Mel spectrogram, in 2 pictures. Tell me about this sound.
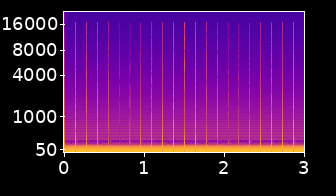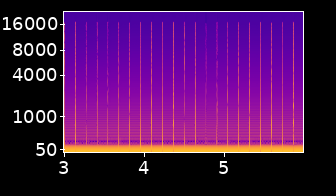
Funny Little Lines
I made this rhythmic waveform by first generating an sub bass square wave (3.67 Hz), and then applying wah style filtering and distortion.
